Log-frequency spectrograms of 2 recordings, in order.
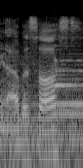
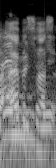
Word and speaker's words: Abyssos: I've been saying Abyssos. Because that's how it's pronounced in Genshin. Well, Abyssos is how it's pronounced in Genshin, right?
